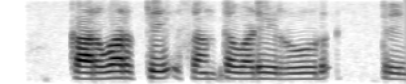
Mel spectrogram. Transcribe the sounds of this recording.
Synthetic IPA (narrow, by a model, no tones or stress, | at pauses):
kɐɾʋɐɾt̪isɐnt̪ɐʋɐɽiɾoːɖ | ʈɾeː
